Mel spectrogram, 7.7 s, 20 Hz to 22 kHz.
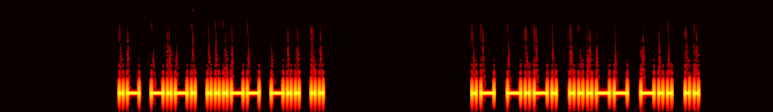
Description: Morse code, heard as a keyed tone, about 28 wpm, 700 Hz. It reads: AC3DI AC3DI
